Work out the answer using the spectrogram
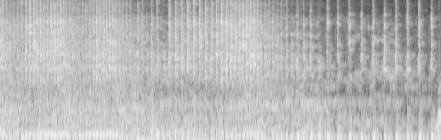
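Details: Yamaha Mio Sporty scooter that would not start, after splicing the chewed-through high-tension wire and refitting the spark plug cap: engine catches and settles into a steady, even putter with no misses; runs normally.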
